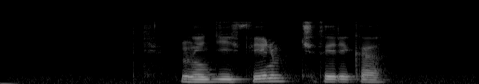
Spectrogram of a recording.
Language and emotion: Russian, neutral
